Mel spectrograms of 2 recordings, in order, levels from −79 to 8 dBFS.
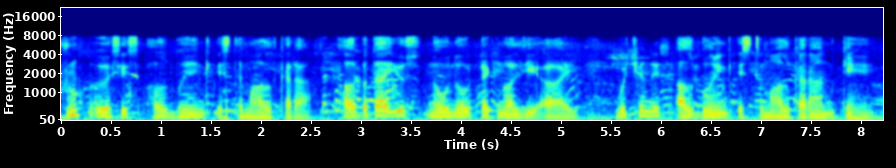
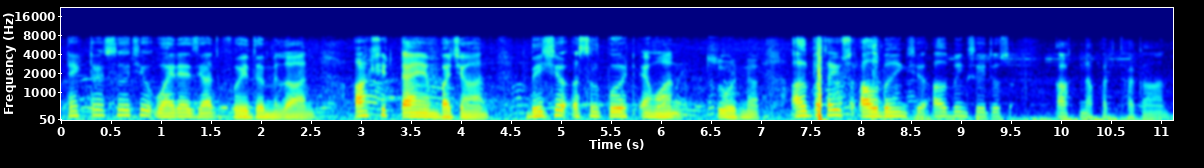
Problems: background sounds at intervals, continuous background conversations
